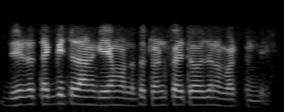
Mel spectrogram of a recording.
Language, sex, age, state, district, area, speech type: Telugu, male, 30-45, Andhra Pradesh, Chittoor, urban, conversation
